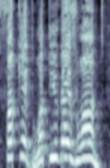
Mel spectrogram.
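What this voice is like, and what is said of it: Clumsy put-on accent, sounds Lebanese. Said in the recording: “That sounded more Lebanese. I'm sorry about that. I'm not good with accents.”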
